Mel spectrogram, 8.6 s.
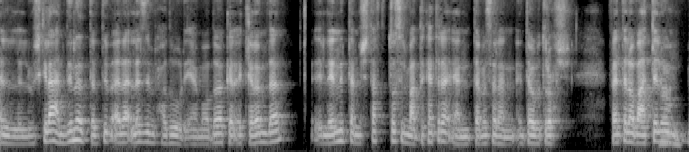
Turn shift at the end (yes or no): no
